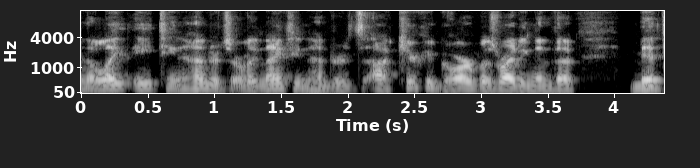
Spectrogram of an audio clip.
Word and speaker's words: Kierkegaard: It looks like Kierkegaard, but the Danes pronounce it Kierkegaard, so take your pick, but it doesn't matter.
